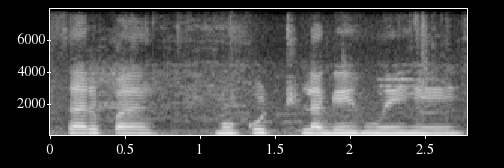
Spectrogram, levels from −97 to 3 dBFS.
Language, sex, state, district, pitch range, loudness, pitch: Hindi, female, Madhya Pradesh, Bhopal, 190-210 Hz, -17 LUFS, 195 Hz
